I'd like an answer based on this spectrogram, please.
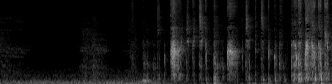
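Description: A woman beatboxing: after a quiet start, a fast run of percussive mouth sounds, sharp clicks and snare-like hisses mixed with voiced drum sounds, begins about three seconds in.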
